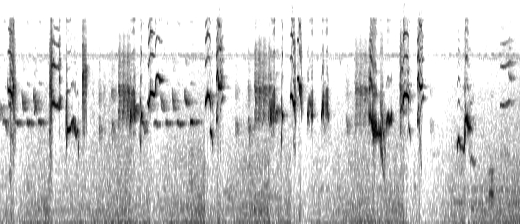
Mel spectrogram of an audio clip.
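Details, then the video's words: A semi cililin oriental magpie-robin in fierce song, tail spread; quick chips, bright whistles and twisting sweeps, with a few short steady tones and a brief buzzy patch, spaced by short silences. "Kacer langsung NEMBAK NGOBRA BUKA EKOR"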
